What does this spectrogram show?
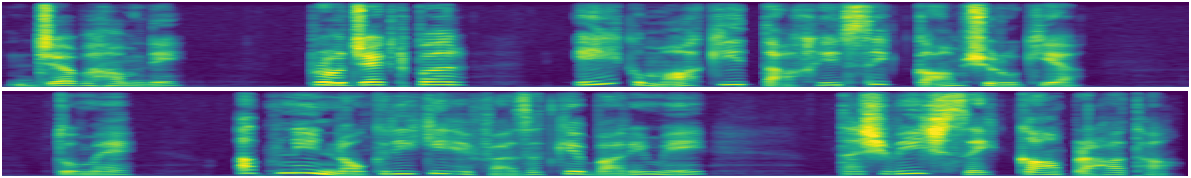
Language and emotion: Urdu, fearful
